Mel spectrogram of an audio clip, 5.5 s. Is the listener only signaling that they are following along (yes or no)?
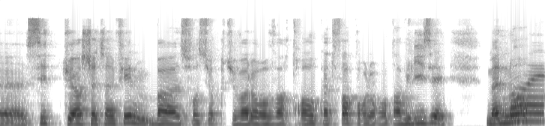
yes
